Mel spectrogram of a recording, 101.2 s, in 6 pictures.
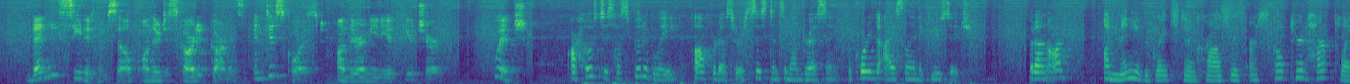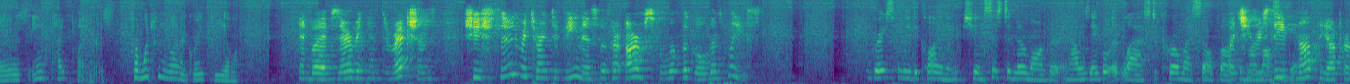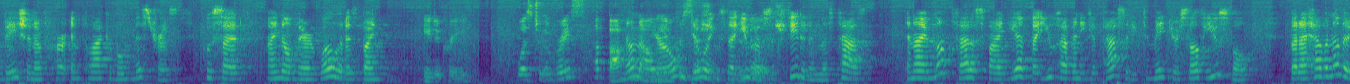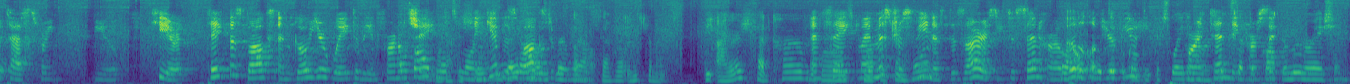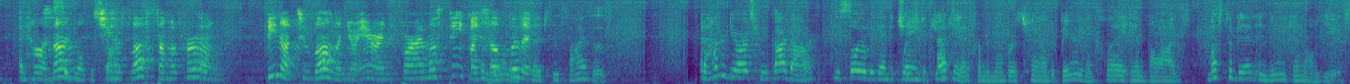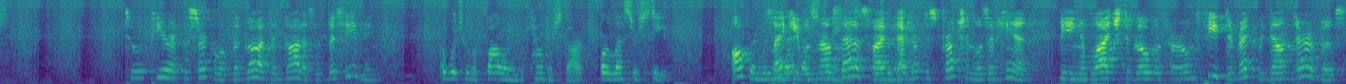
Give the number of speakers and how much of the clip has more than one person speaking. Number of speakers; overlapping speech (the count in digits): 4, about 16%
